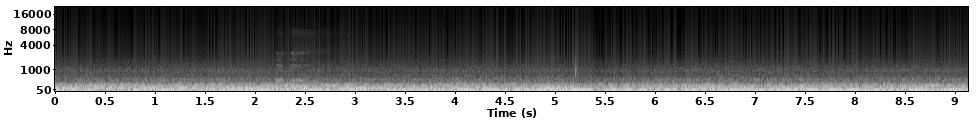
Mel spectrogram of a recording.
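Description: Steady low rumble of a car's engine and tyres, heard from inside the cabin while driving along at a steady pace.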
